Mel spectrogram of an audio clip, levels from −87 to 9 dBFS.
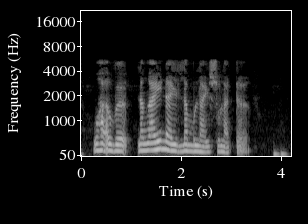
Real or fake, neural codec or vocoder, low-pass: real; none; 5.4 kHz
